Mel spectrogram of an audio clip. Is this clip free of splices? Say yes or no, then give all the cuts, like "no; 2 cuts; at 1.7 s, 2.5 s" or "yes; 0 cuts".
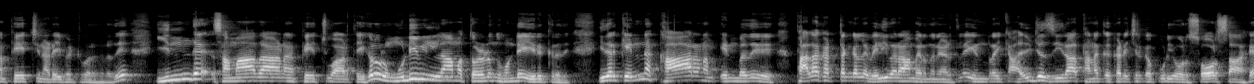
yes; 0 cuts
